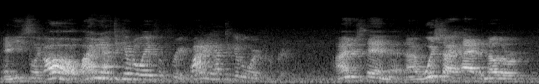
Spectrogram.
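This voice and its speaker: A filmmaker guest speaking to a group at a live event, jokey and animated, acting out quotes, recorded from a distance in an echoey room. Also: male voice, on the high side, rapid-fire, a little hiss or hum.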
